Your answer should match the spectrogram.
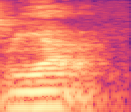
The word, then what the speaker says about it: Rihanna: can't say your name right a Syria it's Rihanna it's not real it's how I pronounced um let me see oh I'm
